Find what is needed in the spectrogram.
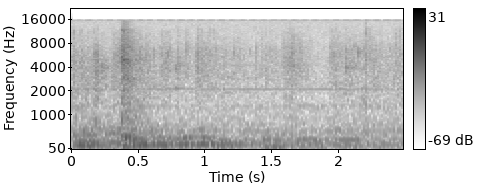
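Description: Faint low murmur of distant voices, with one sharp tap about half a second in.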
